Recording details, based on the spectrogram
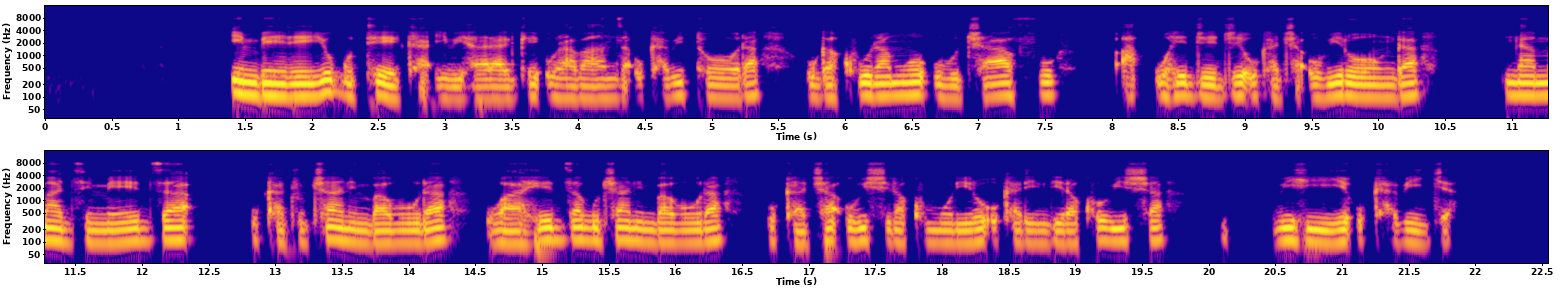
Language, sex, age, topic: Rundi, male, 18-24, agriculture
